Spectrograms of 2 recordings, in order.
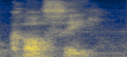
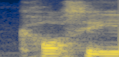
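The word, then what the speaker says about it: Costessey: manage haysbrough nor cossy cossey is one that would always catch people out because like there was a team on robot wars and the guy who announced them always got it wrong he couldn't pronounce cossy he always added all the extra letters in aren't pronounced drop the eye in hand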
